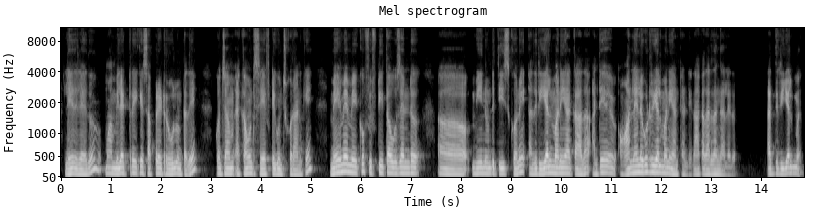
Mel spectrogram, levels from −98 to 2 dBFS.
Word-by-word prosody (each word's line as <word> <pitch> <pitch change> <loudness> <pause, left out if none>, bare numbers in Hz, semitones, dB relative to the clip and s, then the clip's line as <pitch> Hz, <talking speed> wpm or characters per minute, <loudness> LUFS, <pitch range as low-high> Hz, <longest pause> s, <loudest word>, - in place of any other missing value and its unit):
"లేదు, 115 0 +3
లేదు. 105 +9 0 0.3
మా 120 - -1
మిలిటరీకి 130 +2 +1
సెపరేట్ 115 +2 0
రూల్ 115 +2 +3
ఉంటది. 105 - -1 0.5
కొంచెం 115 0 +1 0.2
అకౌంట్ 110 +2 0
సేఫ్టీగా 110 0 0
ఉంచుకోవడానికి. 100 -2 -4 0.5
మేమే 145 +5 +5
మీకు 135 +3 +1
50,000 130 -1 +1 0.6
ఆహ్, 105 -2 +1 0.2
మీ 120 - +2
నుండి 120 0 0
తీసుకొని, 115 +4 0 0.2
అది 110 0 -1
రియల్ 130 +4 +5
మనీయా 125 -1 +3
కాదా" 105 +4 0
అంటే, 140 +7 0 0.5
ఆన్‌లైన్‌లో 140 +4 +3
కూడా 150 -1 0
రియల్ 140 -1 +4
మనీ 120 -2 +1
అంటండి. 95 -4 -10
నాకది 105 +1 -3
అర్థం 105 0 -1
కాలేదు. 85 -1 -11 0.7
అది 110 +2 -4
రియల్ 125 +3 +1
మ - - -2
115 Hz, 135 wpm, -22 LUFS, 105-125 Hz, 0.7 s, మేమే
